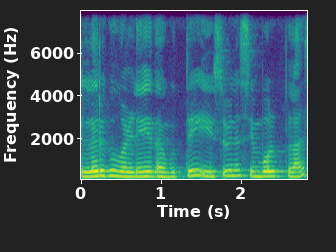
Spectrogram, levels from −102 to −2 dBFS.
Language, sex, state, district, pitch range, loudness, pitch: Kannada, female, Karnataka, Belgaum, 215-245 Hz, -15 LUFS, 230 Hz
